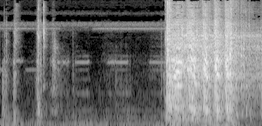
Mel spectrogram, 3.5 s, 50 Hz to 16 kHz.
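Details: 2008 Toyota Fortuner diesel, cranking after replacing thin, pinched suction control valve O-rings (no fuel from pressure pump before; shop had blamed pump): two seconds quiet, then harsh rapid starter churning, not yet catching; it then started.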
